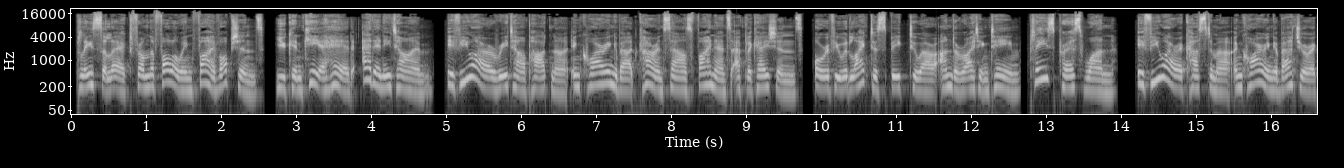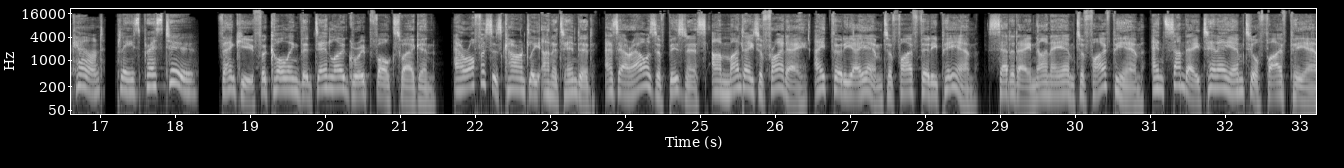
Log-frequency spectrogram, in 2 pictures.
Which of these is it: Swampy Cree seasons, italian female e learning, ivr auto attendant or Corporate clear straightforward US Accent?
ivr auto attendant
